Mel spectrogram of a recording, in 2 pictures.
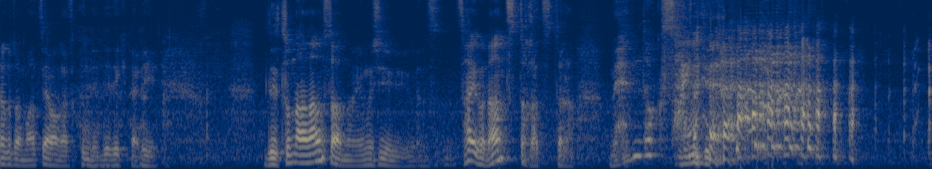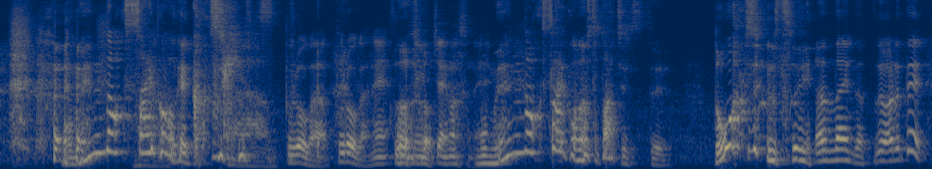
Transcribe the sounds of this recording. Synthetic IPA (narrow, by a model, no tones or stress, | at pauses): oko̞t̪o̞amat͡sɨjamaɡḁkɯ̃nd̪ed̪e̞t̪e̞kʲi̥t̪aɾʲḭ | d̪e̞so̞nːaanãɰ̃saːnːo̞e̞mɯ̟ɕiːasaiɡo̞nãnt͡sɨ̥t̪ːaka̰t̪t͡sɨ̥t̪ːaɾa̰mẽ̞nd̪o̞kɯ̟̥sait̪ːe | momẽ̞nd̪o̞kɯ̟̥saiko̞noke̞kːõnsɨkʲiɨ̥pɯɾoɡa̰ɯ̟ɾo̞ɡa̰nesoːsot͡ɕːaimasɨnmo̞ːmẽ̞nd̪o̞kɯ̟̥saiko̞noç̥t̪o̞t̪at͡ɕit͡sɨ̥t̪ːe̞ | d̪̥oːkaɕit͡sɨːɲiãnːaĩnd̪at̪ːɨβaɾe̞t̪e̞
